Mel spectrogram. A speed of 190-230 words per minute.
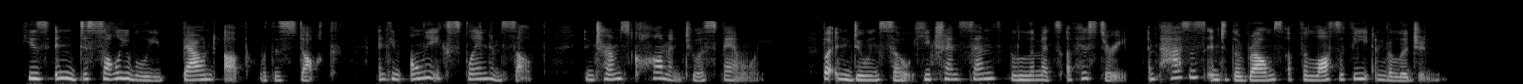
No: average, 150 wpm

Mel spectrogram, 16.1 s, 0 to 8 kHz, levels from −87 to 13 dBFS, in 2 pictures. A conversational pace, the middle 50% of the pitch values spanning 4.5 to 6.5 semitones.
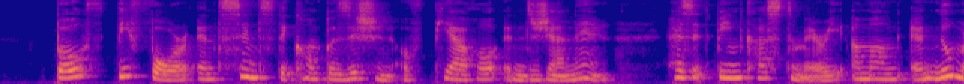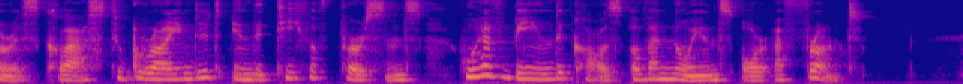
No: slow, 130 wpm; average, 5.0 semitones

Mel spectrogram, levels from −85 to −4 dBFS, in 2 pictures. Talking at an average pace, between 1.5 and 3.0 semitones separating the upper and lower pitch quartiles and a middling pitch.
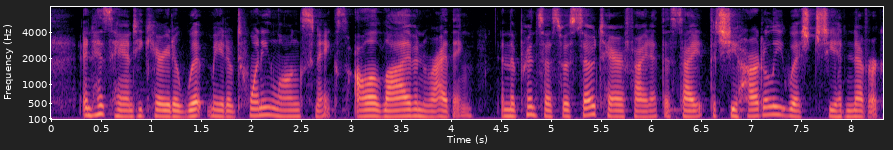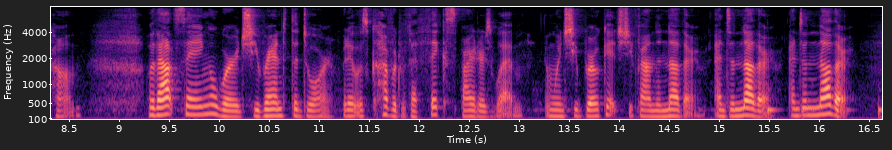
No: fast, 225 wpm; narrow, 2.5 semitones; medium, 165 Hz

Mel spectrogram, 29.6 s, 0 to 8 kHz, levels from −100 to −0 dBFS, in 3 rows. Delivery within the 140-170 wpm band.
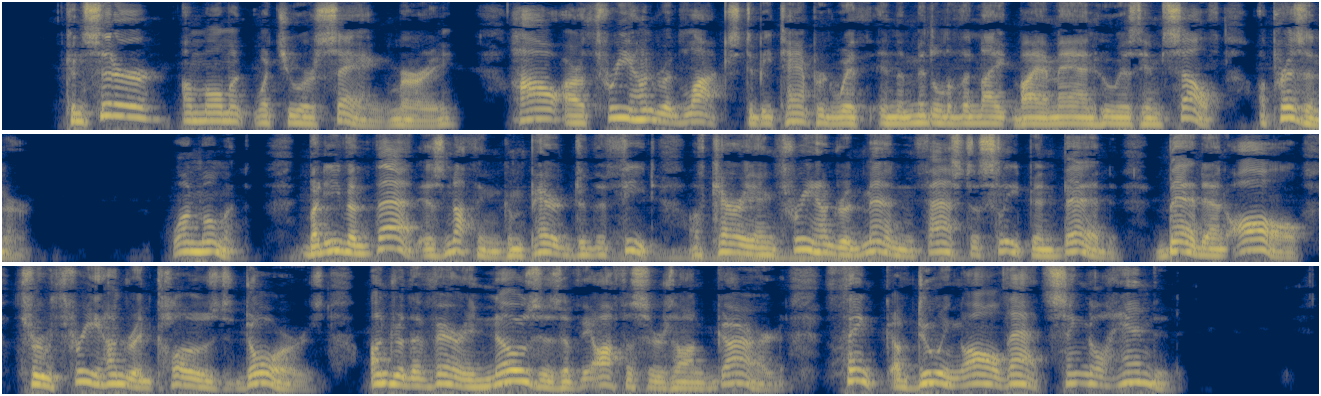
Yes: average, 150 wpm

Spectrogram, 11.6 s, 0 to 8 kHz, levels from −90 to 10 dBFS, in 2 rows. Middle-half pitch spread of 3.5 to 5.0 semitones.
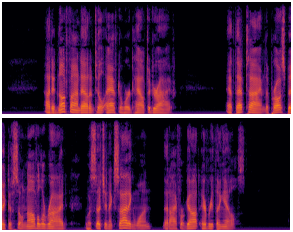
No: average, 2.8 semitones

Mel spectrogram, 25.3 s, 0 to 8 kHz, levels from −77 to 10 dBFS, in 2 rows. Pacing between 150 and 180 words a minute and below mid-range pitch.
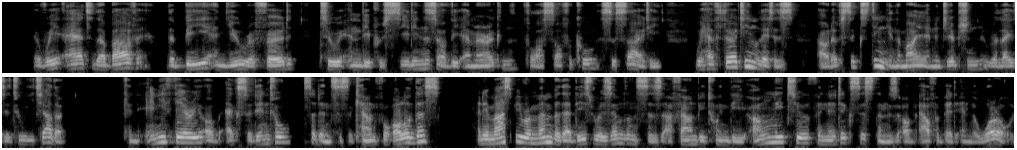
Yes: average, 160 wpm; low, 130 Hz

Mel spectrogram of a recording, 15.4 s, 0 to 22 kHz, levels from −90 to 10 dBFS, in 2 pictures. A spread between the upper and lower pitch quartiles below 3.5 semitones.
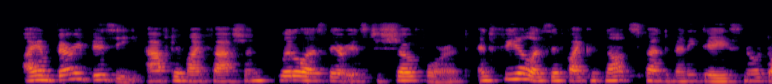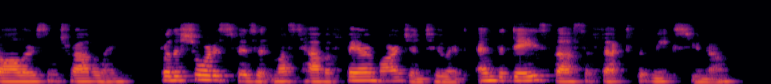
No: average, 4.4 semitones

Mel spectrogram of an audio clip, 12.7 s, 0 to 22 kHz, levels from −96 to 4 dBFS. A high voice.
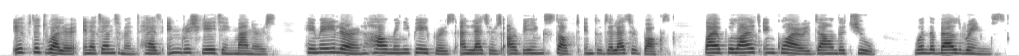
Yes: high, 225 Hz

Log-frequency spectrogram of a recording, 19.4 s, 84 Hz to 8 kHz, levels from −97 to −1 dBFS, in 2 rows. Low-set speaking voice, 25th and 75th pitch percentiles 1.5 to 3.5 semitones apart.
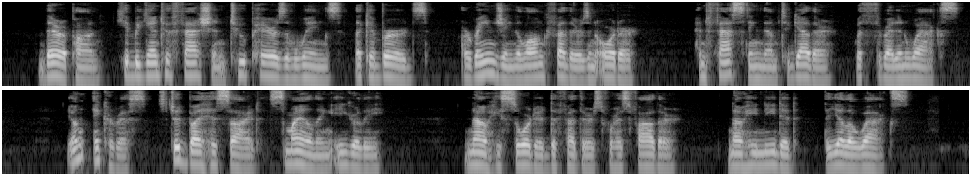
Yes: low, 125 Hz; narrow, 2.6 semitones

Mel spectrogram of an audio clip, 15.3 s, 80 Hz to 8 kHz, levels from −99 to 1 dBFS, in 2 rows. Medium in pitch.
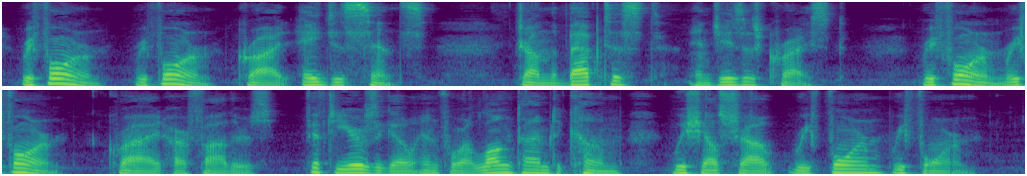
No: low, 115 Hz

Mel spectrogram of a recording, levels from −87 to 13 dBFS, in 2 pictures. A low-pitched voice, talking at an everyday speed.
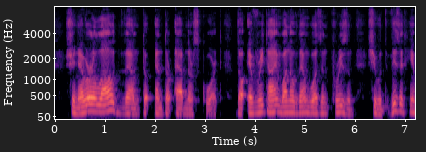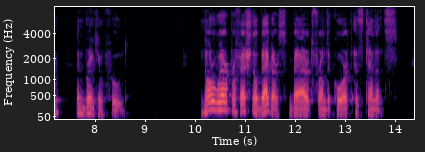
Yes: low, 120 Hz; average, 145 wpm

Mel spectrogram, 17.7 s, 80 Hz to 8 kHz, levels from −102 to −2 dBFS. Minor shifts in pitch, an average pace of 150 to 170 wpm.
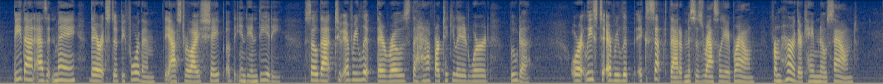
No: average, 3.4 semitones; average, 160 wpm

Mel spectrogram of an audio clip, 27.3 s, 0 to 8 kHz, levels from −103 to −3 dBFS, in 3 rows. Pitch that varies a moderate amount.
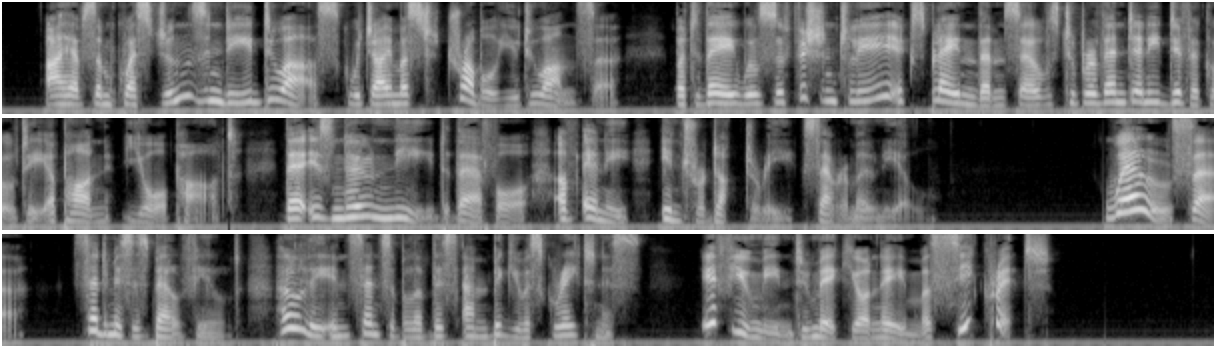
No: wide, 5.8 semitones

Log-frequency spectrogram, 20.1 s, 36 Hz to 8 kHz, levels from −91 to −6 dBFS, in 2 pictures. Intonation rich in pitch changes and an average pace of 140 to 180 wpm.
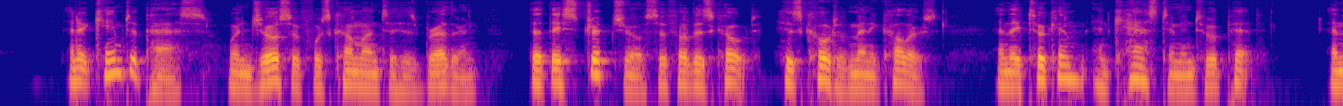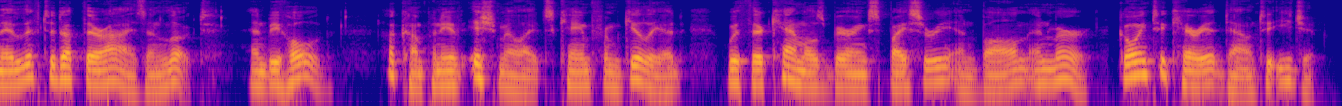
No: wide, 5.8 semitones; average, 200 wpm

